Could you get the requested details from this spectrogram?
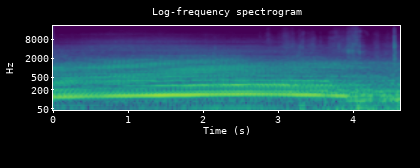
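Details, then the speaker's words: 2018 Dodge Challenger T/A 392 V8 at idle just back from dealer repairs: deep idle drone with slow rising and falling pulse from the front of the engine, source unclear; exhaust also hanging; cause unconfirmed. "they pulled it back in the shop because uh two things the exhaust is hanging and there's this weird noise coming from the engine"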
